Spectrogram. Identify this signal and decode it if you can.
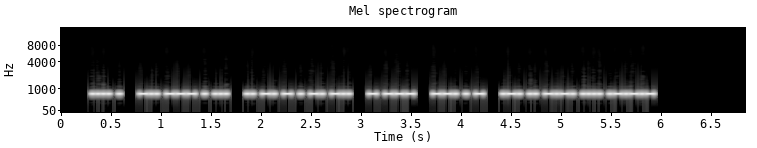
Morse code, heard as a keyed tone, about 46 wpm, 700 Hz. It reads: HE DOES INTEND TO GET RICH.
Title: Sentences from Top 1600 Words 45wpm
